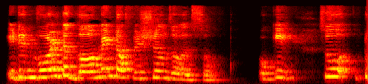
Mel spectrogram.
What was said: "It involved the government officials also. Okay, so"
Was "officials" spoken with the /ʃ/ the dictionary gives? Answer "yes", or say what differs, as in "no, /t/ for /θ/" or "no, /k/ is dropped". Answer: yes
